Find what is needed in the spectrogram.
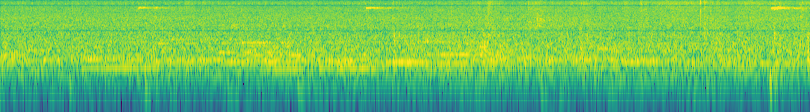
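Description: Steady background noise of a large indoor riding arena with faint, distant voices, and a few soft hoofbeats of a horse on the arena footing near the end.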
